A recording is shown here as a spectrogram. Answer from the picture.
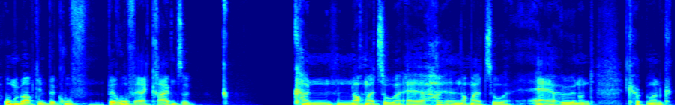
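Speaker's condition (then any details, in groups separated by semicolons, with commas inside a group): Stuttering; developmental, lifelong, possibly inherited, father stuttered, brother fluent, logopedic speech therapy, constant since second grade; stuttering audible within first 20 seconds of speaking, listener must be patient; prolonged sounds, blocks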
